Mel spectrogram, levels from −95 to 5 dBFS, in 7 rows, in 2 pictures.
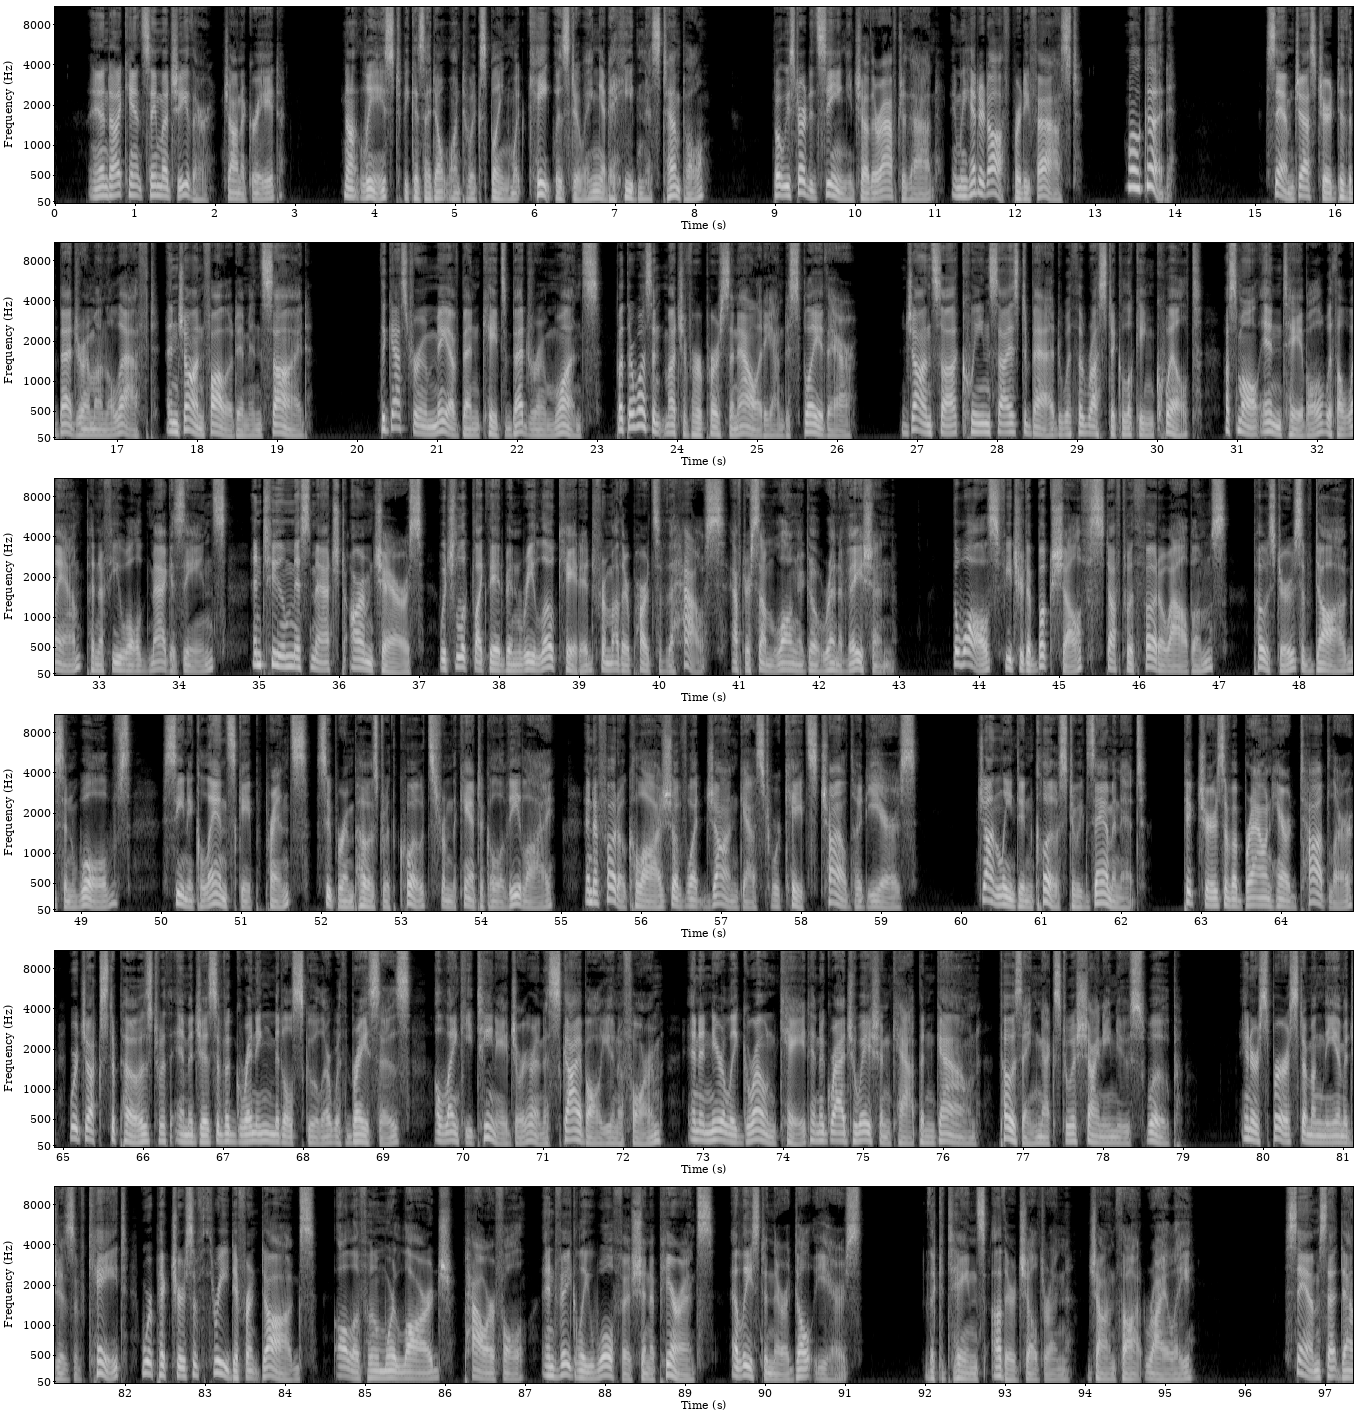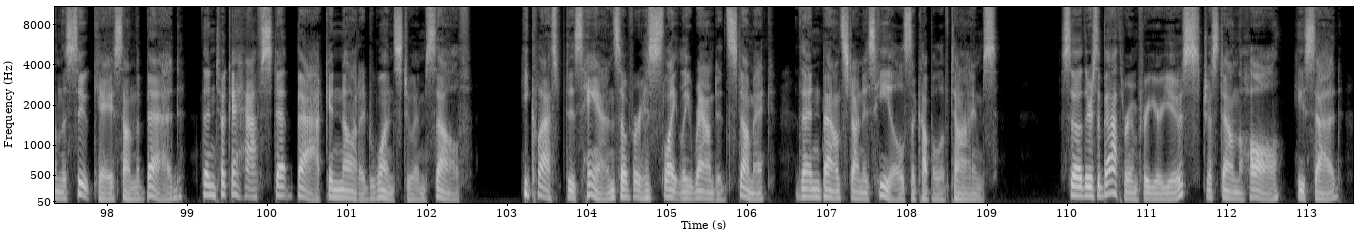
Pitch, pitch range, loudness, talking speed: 115 Hz, 95-140 Hz, -21 LUFS, 155 wpm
